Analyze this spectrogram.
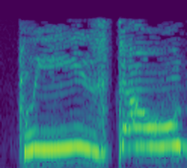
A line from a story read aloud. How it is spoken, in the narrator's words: Jack wailed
